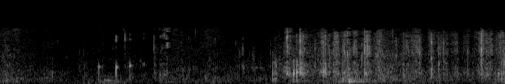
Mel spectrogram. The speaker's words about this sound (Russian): Глотну. Перестану игнорировать тело. Невозможно же постоянно испытывать жажду.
